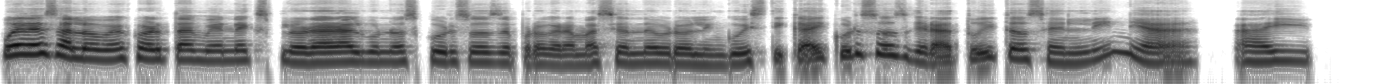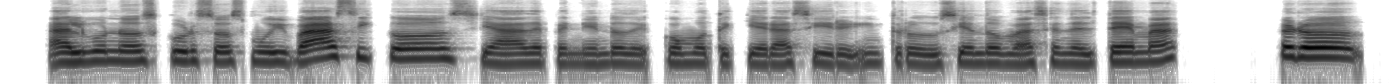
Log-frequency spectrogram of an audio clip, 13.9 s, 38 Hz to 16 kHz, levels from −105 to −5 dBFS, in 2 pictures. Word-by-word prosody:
Puedes, 320 +2 +6
a 280 - +7
lo 235 -2 +2
mejor, 230 +1 0
también, 210 -2 -2
explorar 185 -4 0
algunos 190 0 -1
cursos 190 -2 -3
de 180 - -4
programación 165 +3 -4
neurolingüística, 170 -1 -3
hay - - 0
cursos 315 -4 -2
gratuitos 190 - -2
en 180 0 -4
línea, 275 - -3 0.2
hay 200 0 -4 0.6
algunos 200 +2 +1
cursos 200 -2 -2
muy 190 -1 -1
básicos, 240 +1 +4
ya 170 -3 0
dependiendo 170 0 -5
de 165 - -6
cómo 175 0 -4
te 160 - -9
quieras 160 +1 -4
ir 170 -2 -3
introduciendo 170 +1 -4
más 170 +2 -4
en 175 -1 -5
el 165 0 -3
tema, 190 +4 +2 0.5
pero 260 -2 +9
190 Hz, 145 wpm, -23 LUFS, 175-225 Hz, 0.6 s, pero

